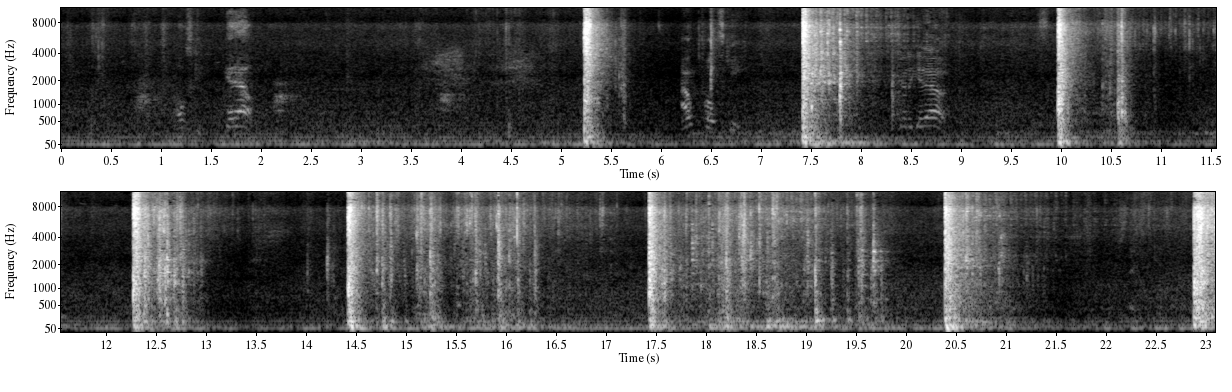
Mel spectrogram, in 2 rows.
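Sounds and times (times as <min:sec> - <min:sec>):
sledgehammer strikes: 0:05.2 - 0:05.7, 0:07.4 - 0:08.5, 0:09.9 - 0:10.8, 0:12.2 - 0:13.1, 0:14.4 - 0:16.4, 0:17.4 - 0:19.7, 0:20.3 - 0:21.5
wood breaking and debris clattering: 0:07.4 - 0:08.4, 0:12.2 - 0:13.2, 0:14.3 - 0:21.6.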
